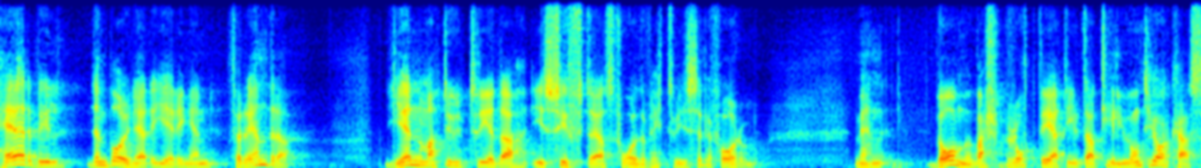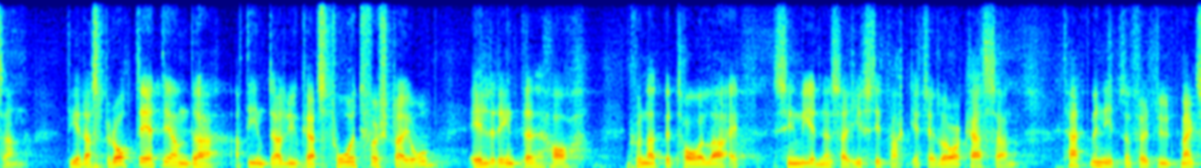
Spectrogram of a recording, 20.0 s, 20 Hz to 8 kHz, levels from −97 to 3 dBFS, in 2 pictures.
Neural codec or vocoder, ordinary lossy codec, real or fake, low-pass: codec, 16 kHz, 0.8 kbps, ZipCodec; none; fake; none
